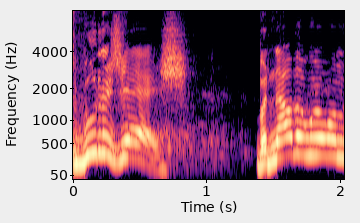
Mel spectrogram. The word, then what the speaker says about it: Buttigieg: struggling with this one it's not Buddha edge it's not bood a J and it's definitely not but tag it's Buddha jesh but now that we're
